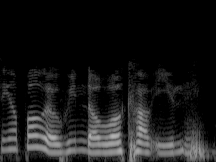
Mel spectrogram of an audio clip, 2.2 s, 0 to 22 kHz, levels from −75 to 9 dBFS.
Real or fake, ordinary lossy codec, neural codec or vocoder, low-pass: fake; MP3, 24 kbps; codec, 24 kHz, 0.9 kbps, WavTokenizer, medium speech release version 1; 7.2 kHz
